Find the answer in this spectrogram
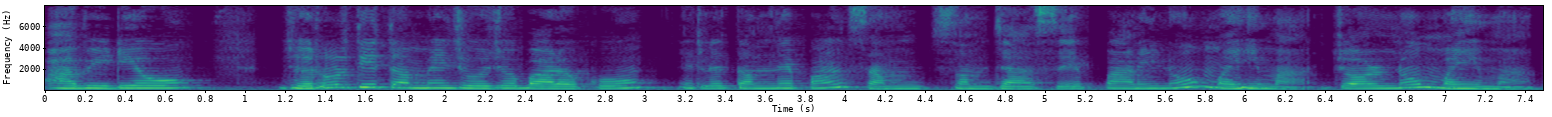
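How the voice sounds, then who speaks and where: A woman's voice: mid-range voice, a little slow, warm tone. A woman teacher with a Gujarati accent, patiently explaining a poem to children and reciting its verses in a sing-song. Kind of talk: slow classroom lesson explaining a poem to children.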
